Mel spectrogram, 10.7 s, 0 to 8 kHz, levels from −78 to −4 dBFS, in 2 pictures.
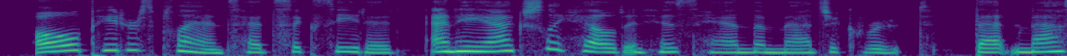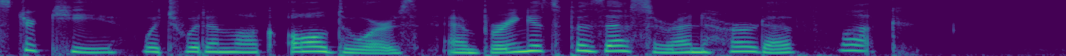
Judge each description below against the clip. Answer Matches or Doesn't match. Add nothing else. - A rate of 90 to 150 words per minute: Doesn't match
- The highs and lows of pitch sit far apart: Doesn't match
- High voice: Matches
